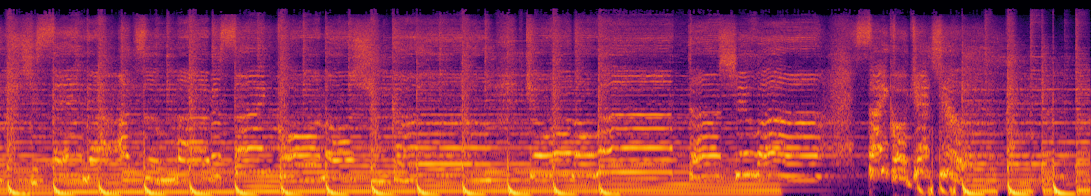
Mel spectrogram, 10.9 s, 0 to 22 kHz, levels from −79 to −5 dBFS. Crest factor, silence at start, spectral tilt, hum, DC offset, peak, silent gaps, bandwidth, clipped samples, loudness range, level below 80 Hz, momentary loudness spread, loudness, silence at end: 12 dB; 0 s; -4 dB/octave; none; under 0.1%; -4 dBFS; none; 18 kHz; under 0.1%; 1 LU; -24 dBFS; 2 LU; -17 LUFS; 0 s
